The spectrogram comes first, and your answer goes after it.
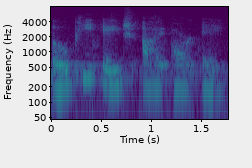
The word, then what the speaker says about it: Ophira: spellings i have the name of era spell o p h i r a ophira or instead of the ph you can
